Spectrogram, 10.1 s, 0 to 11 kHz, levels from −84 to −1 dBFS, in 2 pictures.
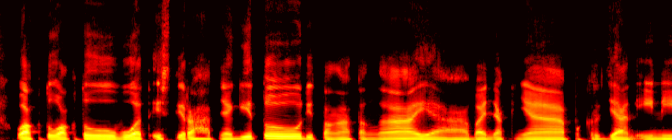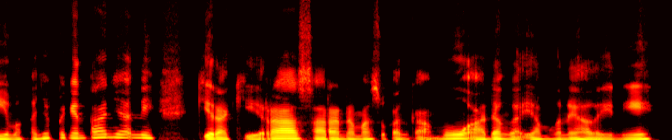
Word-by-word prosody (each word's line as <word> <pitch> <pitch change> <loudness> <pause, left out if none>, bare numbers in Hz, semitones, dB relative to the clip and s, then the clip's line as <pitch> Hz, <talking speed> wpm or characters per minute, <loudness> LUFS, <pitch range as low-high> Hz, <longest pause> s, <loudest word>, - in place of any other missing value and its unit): waktu-waktu 130 0 +4 0.2
buat 125 0 +5
istirahatnya, 130 -1 -1
gitu, 160 +3 +5
di 130 - -2
tengah-tengah, 115 +5 0
ya, 115 -1 0 0.2
banyaknya 110 0 0
pekerjaan 120 -4 -2
ini. 125 0 -1
Makannya, 125 +10 -5
pengen 195 -2 -4
tanya 245 0 -3
nih, 210 -3 -3 0.3
kira-kira 135 +4 +2
saran 120 -5 -1
dan 115 - -4
masukan 115 -1 -6
kamu, 135 +8 -2
ada 120 +3 0
enggak 115 - -6
ya, 115 - -3
mengenai 105 -3 -6
hal 95 +1 -2
ini? 105 +5 -3
125 Hz, 150 wpm, -25 LUFS, 110-135 Hz, 0.3 s, buat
